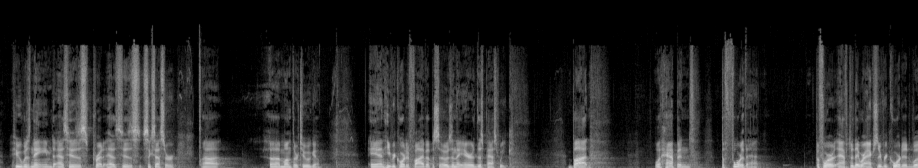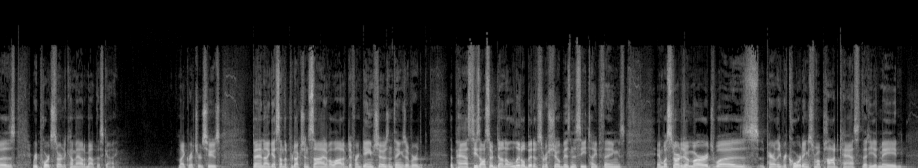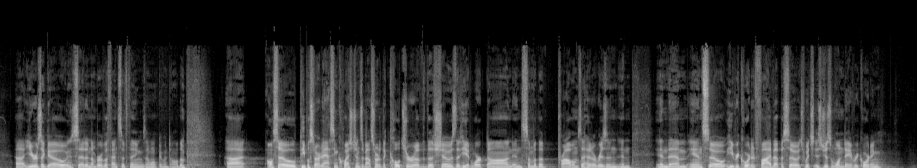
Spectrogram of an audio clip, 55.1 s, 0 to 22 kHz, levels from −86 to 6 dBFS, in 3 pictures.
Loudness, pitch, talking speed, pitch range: -17 LUFS, 120 Hz, 170 wpm, 110-135 Hz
